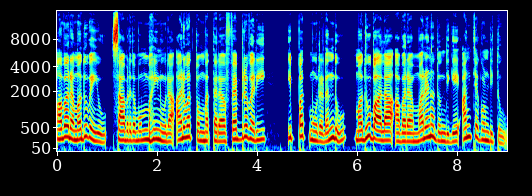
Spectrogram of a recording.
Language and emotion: Kannada, neutral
